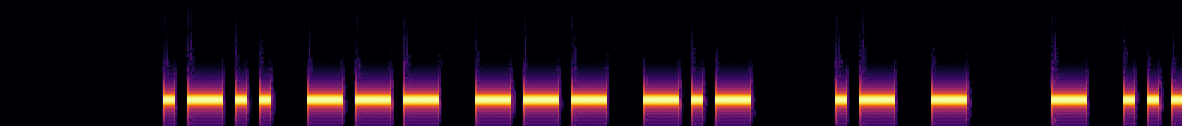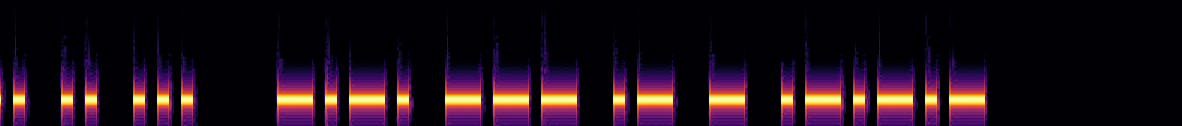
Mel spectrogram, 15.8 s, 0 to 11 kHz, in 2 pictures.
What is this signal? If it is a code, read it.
Morse code, heard as a keyed tone, about 15 wpm, 700 Hz. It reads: LOOK AT THIS COAT.
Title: Sentences from Top 1600 Words 15wpm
